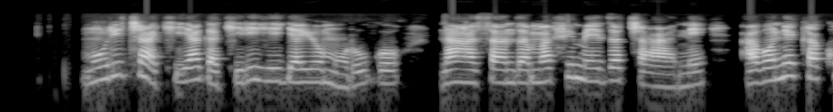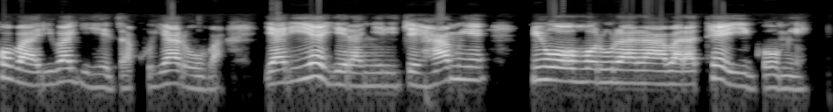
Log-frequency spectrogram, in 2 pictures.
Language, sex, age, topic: Rundi, female, 25-35, agriculture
